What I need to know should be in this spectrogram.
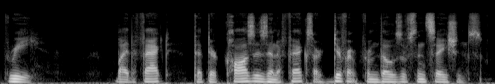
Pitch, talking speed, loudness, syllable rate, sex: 120 Hz, 180 wpm, -19 LUFS, 6.6 syllables/s, male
